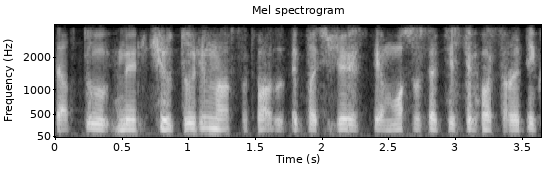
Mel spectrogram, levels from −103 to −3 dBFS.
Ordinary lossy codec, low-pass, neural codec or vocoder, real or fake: Opus, 64 kbps; 3.6 kHz; codec, 16 kHz in and 24 kHz out, 1.1 kbps, FireRedTTS-2 codec; fake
